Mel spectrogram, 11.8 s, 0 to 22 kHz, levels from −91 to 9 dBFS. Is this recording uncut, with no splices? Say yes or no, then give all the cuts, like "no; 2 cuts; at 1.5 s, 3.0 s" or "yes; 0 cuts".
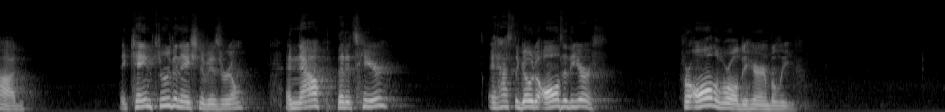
no; 1 cut; at 7.0 s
